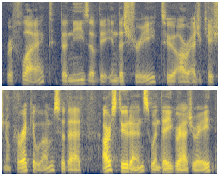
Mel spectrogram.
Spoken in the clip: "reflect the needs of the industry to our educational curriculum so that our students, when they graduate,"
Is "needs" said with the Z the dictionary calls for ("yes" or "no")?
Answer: yes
